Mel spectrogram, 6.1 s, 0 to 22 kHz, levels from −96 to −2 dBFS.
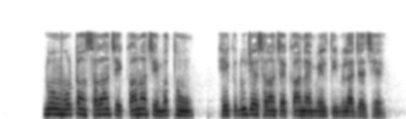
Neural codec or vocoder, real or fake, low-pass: none; real; 7.2 kHz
